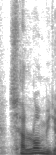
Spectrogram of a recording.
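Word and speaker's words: שלום: 평강 평화라는 단위 평강이란다는데 샬롬이죠 여러분 잘 아시는 단어입니다 지난주에 제가 못 보여드렸는데 오늘은 제가 보여드릴게요 샤론 샤론이라고 되어 있는데 강하게 바라보면 샬롬이죠 샬롬 정확하게 발음하면 그냥 사가 아니고 오가 붙어 있는게 샬롬이에요 이런 발음이 잘 안 되죠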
